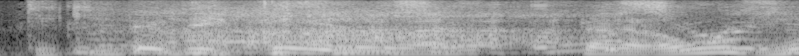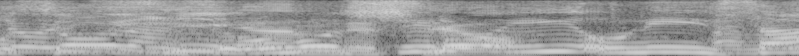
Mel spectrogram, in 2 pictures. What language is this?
Japanese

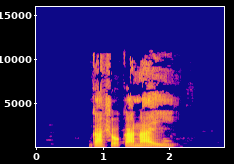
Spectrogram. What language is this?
Rombo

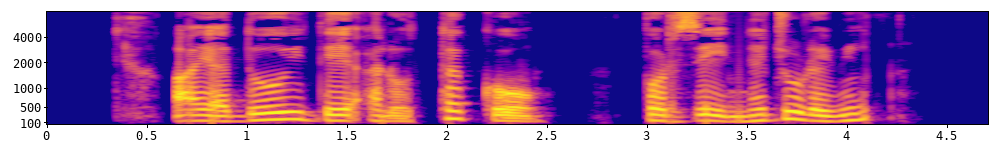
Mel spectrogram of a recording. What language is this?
Pashto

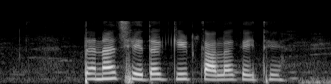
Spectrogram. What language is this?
Chhattisgarhi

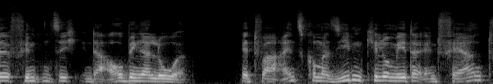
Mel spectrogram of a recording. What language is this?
German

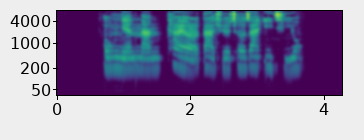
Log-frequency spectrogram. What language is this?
Chinese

